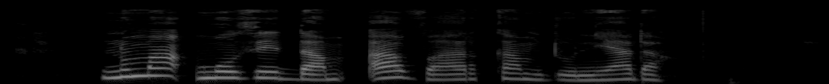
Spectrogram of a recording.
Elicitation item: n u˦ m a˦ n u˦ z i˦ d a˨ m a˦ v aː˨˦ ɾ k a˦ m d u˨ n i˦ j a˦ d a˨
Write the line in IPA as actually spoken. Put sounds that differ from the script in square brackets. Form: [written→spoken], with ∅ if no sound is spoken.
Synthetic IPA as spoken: n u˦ m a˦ [n→m] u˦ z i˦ d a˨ m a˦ v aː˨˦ ɾ k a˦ m d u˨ n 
